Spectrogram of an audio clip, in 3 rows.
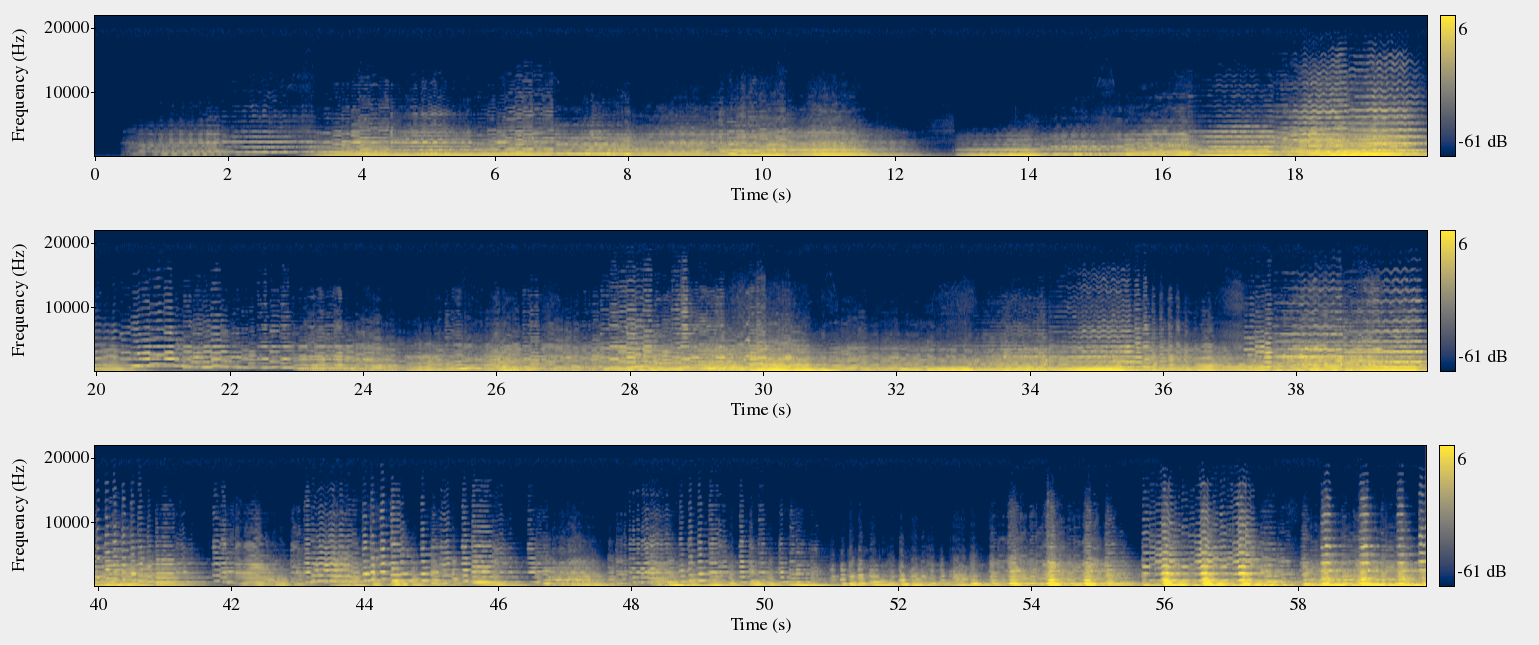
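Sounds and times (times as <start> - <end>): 
string quartet playing an allegro in D major: 0.9 - 59.9.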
